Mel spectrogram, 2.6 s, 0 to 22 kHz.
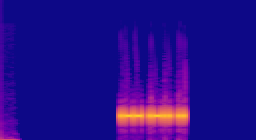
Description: Morse code, heard as a keyed tone, about 47 wpm, 700 Hz. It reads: WLI
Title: USA Call Sign Postfixes - 3 Letters 50wpm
